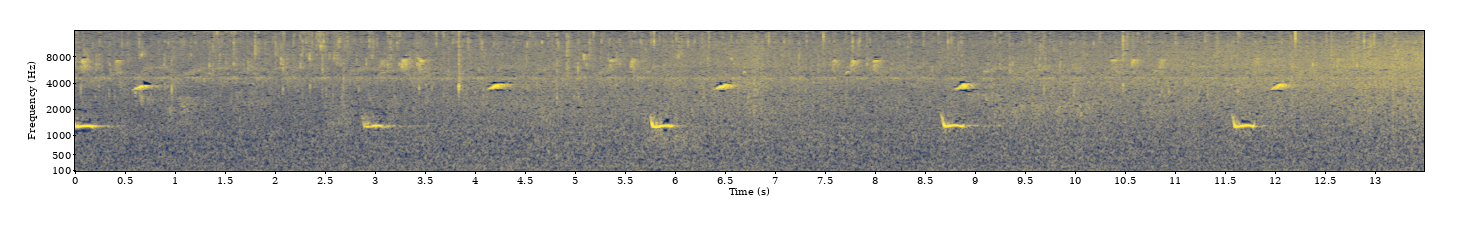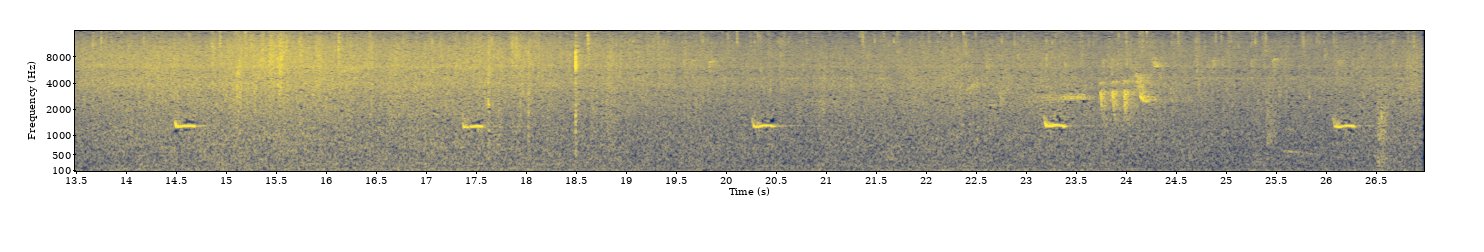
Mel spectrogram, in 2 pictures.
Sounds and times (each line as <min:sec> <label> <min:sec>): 0:00.0 wind 0:26.9
0:14.4 distant streams 0:15.6
0:16.2 distant streams 0:26.9
0:17.4 distant frogs 0:17.8
0:20.2 distant frogs 0:20.7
